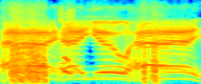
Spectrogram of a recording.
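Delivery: shrill, very high, loud, drawn-out screaming. Narrator voicing a drink in a glass that screams at the player, screaming. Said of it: "screaming at you".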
